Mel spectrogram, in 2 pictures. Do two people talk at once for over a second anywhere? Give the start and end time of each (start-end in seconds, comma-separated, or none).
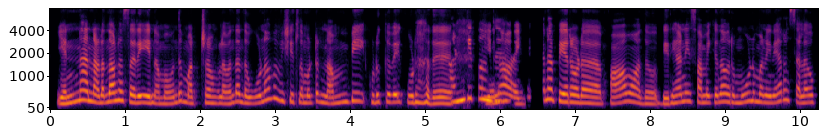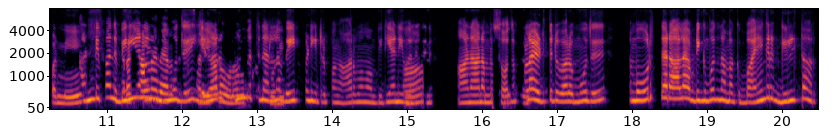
11.2-13.4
